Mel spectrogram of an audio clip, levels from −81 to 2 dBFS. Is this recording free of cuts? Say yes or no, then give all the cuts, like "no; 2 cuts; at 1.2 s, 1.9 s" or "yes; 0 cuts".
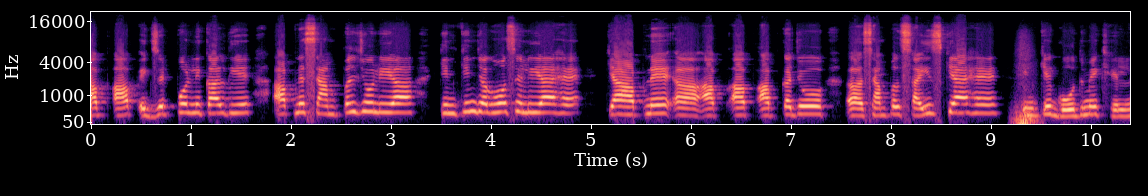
no; 1 cut; at 9.2 s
